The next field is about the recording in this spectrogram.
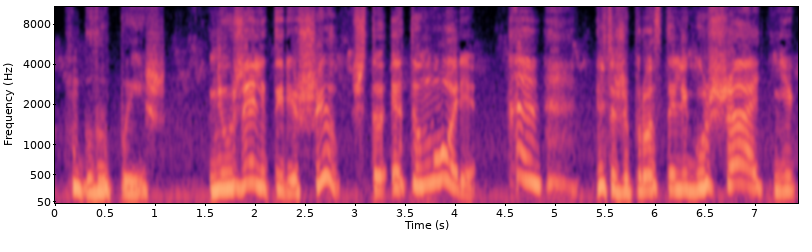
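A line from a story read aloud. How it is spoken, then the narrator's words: Laughing gull. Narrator (Russian): засмеялась чайка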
